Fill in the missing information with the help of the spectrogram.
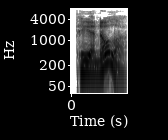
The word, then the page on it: pianola: British English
